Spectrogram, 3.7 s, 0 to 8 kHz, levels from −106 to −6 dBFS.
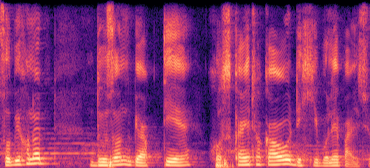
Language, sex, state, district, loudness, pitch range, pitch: Assamese, male, Assam, Sonitpur, -15 LUFS, 140-185 Hz, 155 Hz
